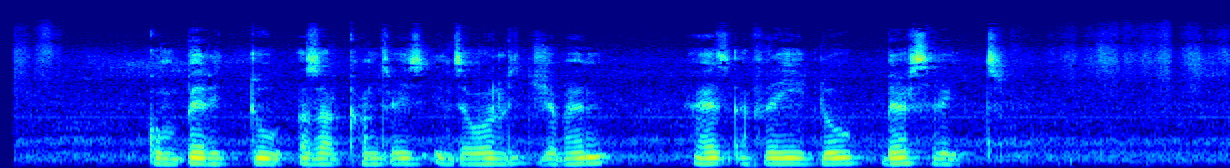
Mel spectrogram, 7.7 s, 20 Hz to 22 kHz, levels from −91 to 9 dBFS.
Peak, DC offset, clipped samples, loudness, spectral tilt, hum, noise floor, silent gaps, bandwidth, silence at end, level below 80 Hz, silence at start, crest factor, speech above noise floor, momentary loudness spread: -20 dBFS; under 0.1%; under 0.1%; -38 LUFS; -4 dB/octave; none; -60 dBFS; none; 13 kHz; 0 s; -86 dBFS; 0.1 s; 20 dB; 22 dB; 20 LU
